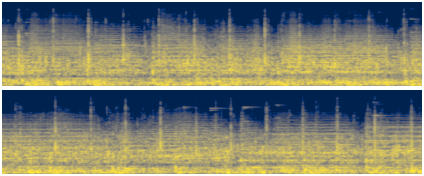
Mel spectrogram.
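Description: Marching band playing live, brass and woodwinds sounding together over regular drum strokes.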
